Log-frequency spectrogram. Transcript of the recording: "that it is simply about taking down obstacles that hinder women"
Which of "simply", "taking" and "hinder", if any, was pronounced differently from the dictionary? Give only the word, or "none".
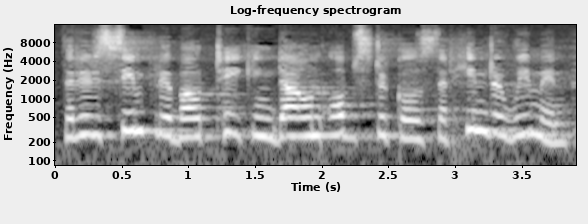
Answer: none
